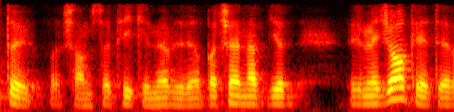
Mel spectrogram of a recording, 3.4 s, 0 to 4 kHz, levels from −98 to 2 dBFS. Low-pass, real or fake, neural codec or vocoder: 3.6 kHz; fake; codec, 16 kHz, 0.3 kbps, FocalCodec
